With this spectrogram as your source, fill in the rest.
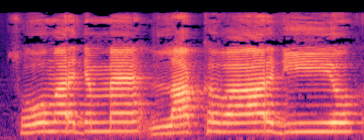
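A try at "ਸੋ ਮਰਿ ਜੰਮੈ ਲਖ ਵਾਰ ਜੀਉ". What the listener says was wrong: इसे तरह उच्चारण करना है, जिस प्रभ अपना विसरै इति विश्राम सो मर जम्मै इति चमक लख वार जीओ। लखवार नहीं कहना, लख वार जीओ।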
